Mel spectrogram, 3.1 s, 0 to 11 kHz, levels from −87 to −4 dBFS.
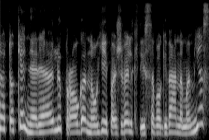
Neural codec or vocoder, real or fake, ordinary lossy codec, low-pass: none; real; Opus, 32 kbps; 9.9 kHz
